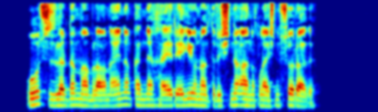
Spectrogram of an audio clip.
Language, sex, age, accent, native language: Uzbek, male, 18-24, Jizzax, Uzbek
